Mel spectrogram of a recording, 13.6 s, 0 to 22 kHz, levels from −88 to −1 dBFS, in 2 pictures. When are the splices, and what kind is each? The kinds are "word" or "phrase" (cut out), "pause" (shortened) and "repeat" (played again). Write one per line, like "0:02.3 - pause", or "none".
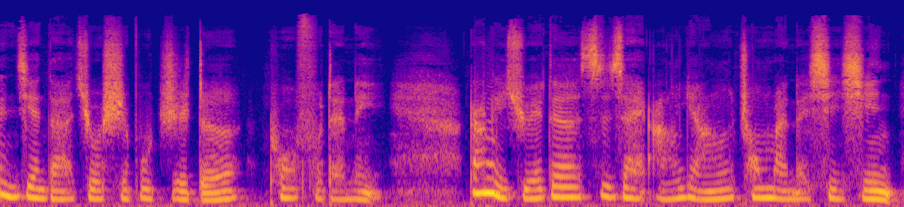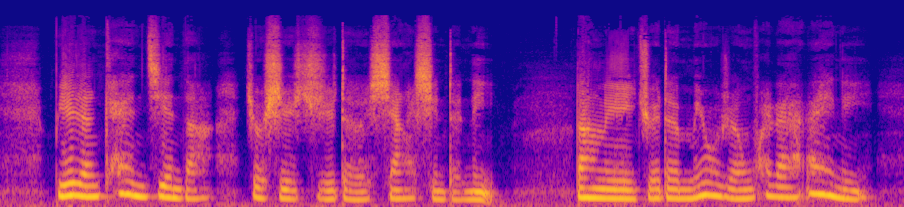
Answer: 0:11.1 - pause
